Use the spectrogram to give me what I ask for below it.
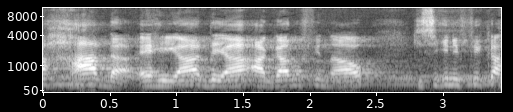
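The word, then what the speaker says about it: רדה: A palavra dominai é uma palavra que vem do hebraico, que se pronuncia Rada, R-A-D-A-H no final, que significa reine, governe.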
